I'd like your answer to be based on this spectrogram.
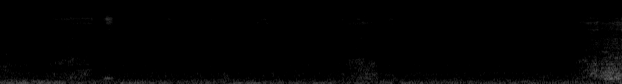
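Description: Pencil drawing straight vertical lines on paper, soft continuous scratchy strokes repeating several times, close and quiet, with no talking.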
